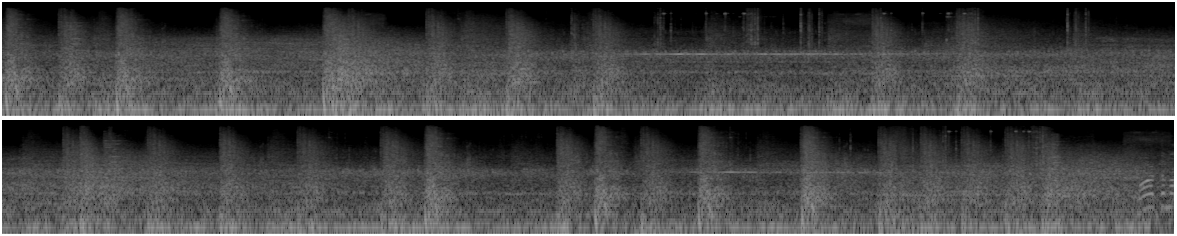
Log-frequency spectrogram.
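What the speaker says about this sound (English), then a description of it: "Get to cover. They're shooting from above." Sustained gunfire raining down from above in The Evil Within, a long barrage of repeated sharp shots and bursts at a fairly even pace over constant background rumble and clatter.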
